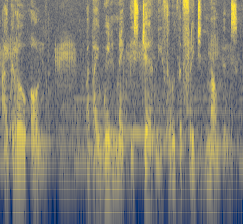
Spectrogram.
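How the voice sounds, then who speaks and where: An actor playing an aged, solemn chronicler of military campaigns, narrating a game storyline in a grave, measured way. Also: male voice, a bass voice, music in the background. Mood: solemn resolve. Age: older. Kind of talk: dramatic scripted storyline narration.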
